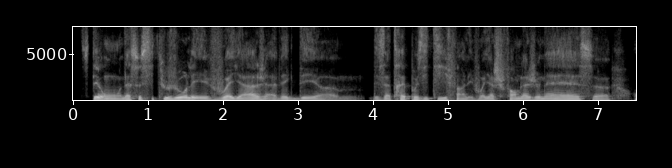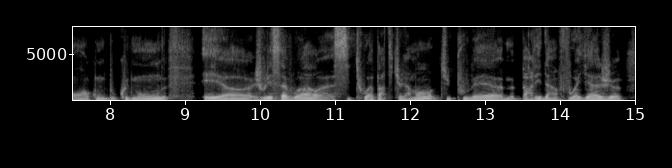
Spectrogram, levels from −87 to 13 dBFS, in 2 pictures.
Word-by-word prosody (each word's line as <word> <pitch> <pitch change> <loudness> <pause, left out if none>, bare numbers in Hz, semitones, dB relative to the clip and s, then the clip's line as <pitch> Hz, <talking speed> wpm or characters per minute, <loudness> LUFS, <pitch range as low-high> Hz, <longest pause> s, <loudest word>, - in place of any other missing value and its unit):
Tu 185 - +4
sais - - +9
on 95 -1 +2
associe 120 +6 +1
toujours 155 +5 +6
les 95 -8 +4
voyages 110 +5 +2
avec 100 +3 -4
des, 95 0 -2
hem, 80 -3 -10 0.2
des 95 +1 -5
attraits 110 +4 +1
positifs, 115 +4 -2
hein. 85 - -5
Les 80 -2 -9
voyages 95 +3 -4
forment 95 -1 -1
la 100 0 +1
jeunesse, 110 +3 0
heu, 85 +1 -5 0.3
on - - -8
rencontre 90 +2 -5
beaucoup 95 +2 -7
de 95 - -4
monde 105 +3 0 0.5
et 100 -1 +3
heu, 90 0 -1
je 95 - -6
voulais 175 - +3
savoir, 125 - +2
heu, 80 -3 -7
si - - 0
toi - - -3
particulièrement, 105 - -2
tu 115 - -8
pouvais, 120 +9 -1
heu, 90 - 0
me 85 +1 -5
parler 95 +7 -3
d'un 95 -7 -2
voyage, 110 - 0
heu, 90 -2 -1
100 Hz, 170 wpm, -23 LUFS, 90-110 Hz, 0.5 s, sais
